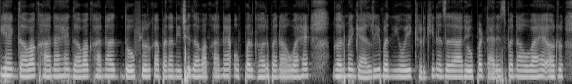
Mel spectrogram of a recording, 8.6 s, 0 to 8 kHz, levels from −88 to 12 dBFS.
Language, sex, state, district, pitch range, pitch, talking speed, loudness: Hindi, female, Maharashtra, Chandrapur, 180-195 Hz, 185 Hz, 230 wpm, -17 LUFS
